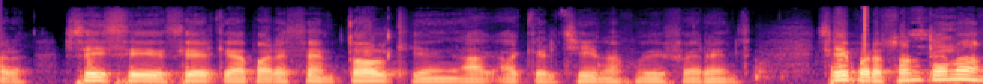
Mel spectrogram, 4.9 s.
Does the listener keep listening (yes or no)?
yes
